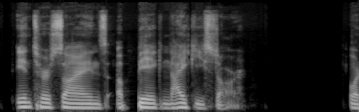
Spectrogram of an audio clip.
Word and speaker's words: Nike: And so, you know, say Inter signs a big Nike star or Nike star as a lot of Europeans pronounce it, like Nike, you then have Jordan, right?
